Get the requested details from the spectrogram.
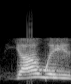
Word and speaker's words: Yahweh: They spoke the name Yahweh. It didn't sound exactly like that, but Yahweh is the closest pronunciation that we can get to the original.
